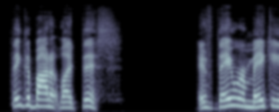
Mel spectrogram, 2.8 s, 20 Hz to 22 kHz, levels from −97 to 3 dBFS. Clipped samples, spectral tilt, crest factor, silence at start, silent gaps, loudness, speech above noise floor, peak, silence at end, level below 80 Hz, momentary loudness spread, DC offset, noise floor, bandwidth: under 0.1%; -4 dB/octave; 18 dB; 0.1 s; none; -22 LUFS; over 68 dB; -6 dBFS; 0 s; -76 dBFS; 12 LU; under 0.1%; under -90 dBFS; 14.5 kHz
